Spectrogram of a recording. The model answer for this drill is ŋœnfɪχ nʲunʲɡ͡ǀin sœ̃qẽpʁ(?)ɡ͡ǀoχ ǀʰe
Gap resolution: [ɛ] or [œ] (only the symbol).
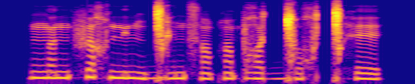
œ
